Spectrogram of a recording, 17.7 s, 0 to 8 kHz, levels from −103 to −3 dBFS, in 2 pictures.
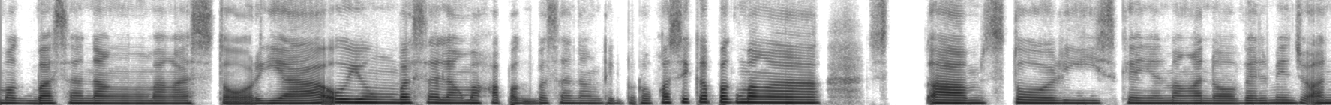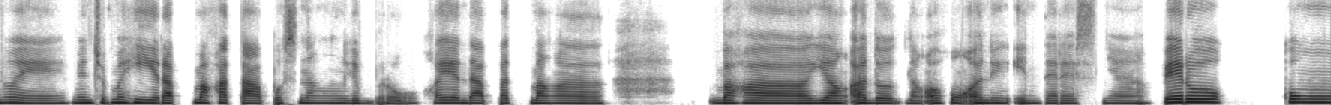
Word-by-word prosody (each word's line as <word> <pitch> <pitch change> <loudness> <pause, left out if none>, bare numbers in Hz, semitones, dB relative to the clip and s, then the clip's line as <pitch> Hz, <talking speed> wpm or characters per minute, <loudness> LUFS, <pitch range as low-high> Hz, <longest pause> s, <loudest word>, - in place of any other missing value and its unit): magbasa 185 0 0
ng 175 -1 -1
mga 170 0 -1
storya 170 - -1 0.2
o 245 - +5
yung 225 -2 +3
basta 210 0 +1
lang 195 -1 0
makapagbasa 190 - -3
ng 180 -1 -5
libro? 175 0 -8
Kasi 225 +2 -1
kapag 240 -1 +2
mga 215 -2 +3 0.3
s - - -10 0.3
um, 195 -1 +5
stories, 190 -2 -2
ganyan, 185 -1 -2
mga 185 0 -1
novel, 180 +1 -2
medyo 195 0 -2
ano, 195 +3 0
eh, 185 -1 -2
medyo 205 +1 -1
mahirap 200 -3 +1
makatapos 195 -1 -1
ng 185 -2 -3
libro 180 -1 -5
kaya 195 0 +1
dapat 190 0 -2
mga 175 -2 -2 0.7
baka 190 -2 +2
young 185 -1 +3
adult 185 -3 +2
lang 175 - -5
o 185 - +2
kung 200 +1 -1
ano 190 -2 +1
yung - - -11
interes 180 -1 -5
niya. 175 0 -6
Pero 245 0 +7 0.4
kung 240 0 +3
185 Hz, 145 wpm, -23 LUFS, 180-200 Hz, 0.7 s, Pero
